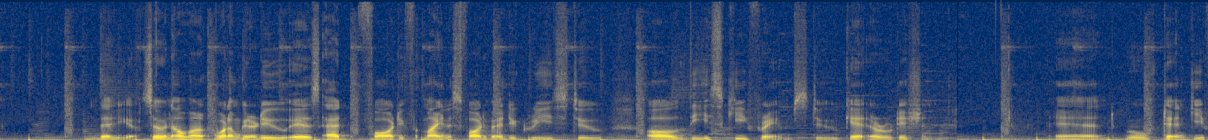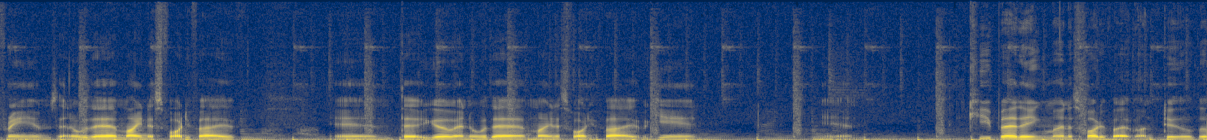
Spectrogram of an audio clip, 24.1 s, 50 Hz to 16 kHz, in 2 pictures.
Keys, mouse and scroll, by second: 0.9 space, 2.1 click, 2.2 space, 3.7 space, 6.6-16.2 drag, 17.6-20.3 drag, 21.3-23.1 drag.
